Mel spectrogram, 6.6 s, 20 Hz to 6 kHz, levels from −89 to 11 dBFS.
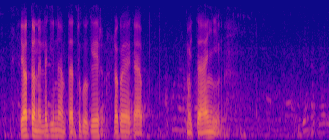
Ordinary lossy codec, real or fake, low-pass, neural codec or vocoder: Opus, 32 kbps; real; 5.4 kHz; none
